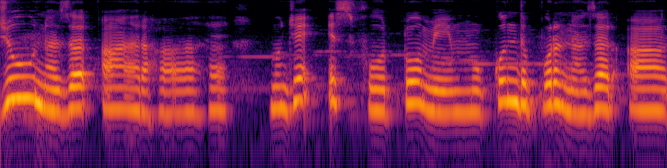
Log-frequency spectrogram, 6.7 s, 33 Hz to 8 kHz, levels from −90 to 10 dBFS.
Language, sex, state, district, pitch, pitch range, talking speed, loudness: Hindi, female, Madhya Pradesh, Umaria, 230 Hz, 210-275 Hz, 110 wpm, -17 LUFS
